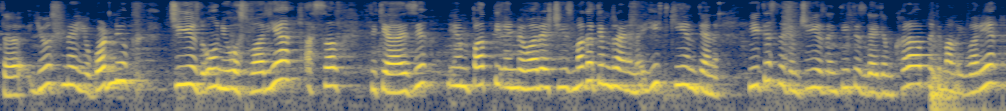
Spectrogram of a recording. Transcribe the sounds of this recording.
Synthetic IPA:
t̪ɨjusmejuɡoɖnukʰ | t͡ʃiːzoːnjosʋaɾjaɐsɐl | t̪ikʲaːziimpɐt̪ːiɐnʲmeʋaːɾjat͡ʃiːzmɐɡɐɾt̪imd̪ɾaːnimejit̪ʰkiint̪ɐnɨ | jit̪isnɨt̪imt͡ʃiːzɨnʲt̪it̪izɡɐjd̪imkʰɐɾaːb̚t̪ɨt̪imɐlɨkʲʋɐɾja

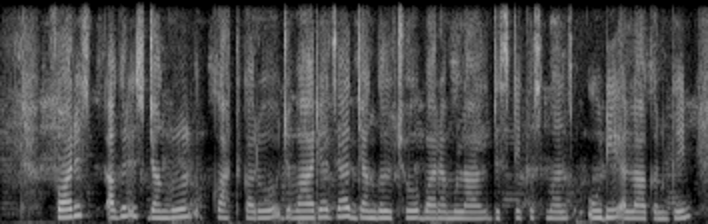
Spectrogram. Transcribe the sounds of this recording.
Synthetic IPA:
faːɾist̪ɐɡəɾisd͡ʒɐŋɡəlkɐt̪ʰkɐɾoːd͡ʒʋaːɾʲjaːzʲjaːd̪̚d͡ʒɐŋɡəlt͡ʃʰoːbaːɾãmulaːɖɪsʈikəsmɐnzuːɖiːʔɐ̰laːkɐnkinʲ

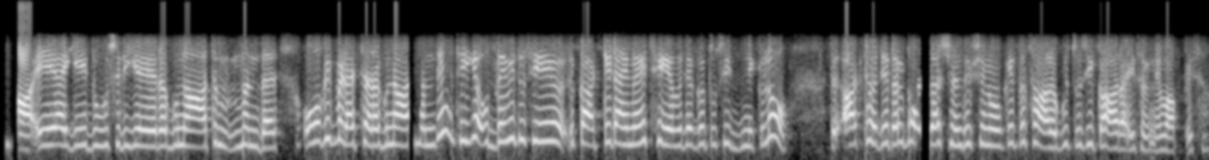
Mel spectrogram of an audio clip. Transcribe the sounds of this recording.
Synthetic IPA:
ɦãːʔeːaːiːɡiːd̪uːsɾiːeːɾəɡʊnaːt̪ʰmənd̪əɾoːbiːbəɽaːət͡ʃːʃʰaːɾəɡʊnaːt̪̚mənd̪eːʈʰiːkɛːʊd̪ːeːʋiːt̪ʊsĩːkaːʈːeːʈaːiːmɛːt͡ʃʰeːʋəd͡ʒeːəɡəɾt̪ʊsĩːnɪkloː | t̪eːʔəʈʰʋəd͡ʒeːt̪ək̚t̪ʊaːɾd̪əɾʃənd̪ʊkʃənɦoːkeːt̪ãːsaːɾãːkʊt͡ʃʰt̪ʊsĩːkaːɾaːiːsəkd̪eːʋaːpəs

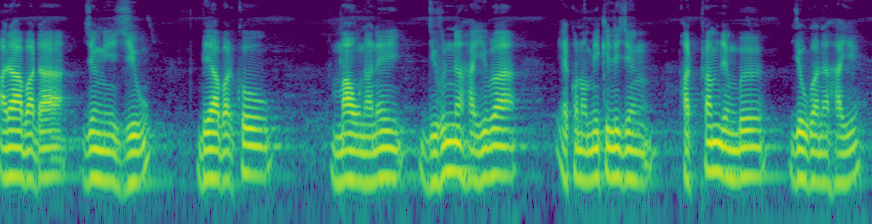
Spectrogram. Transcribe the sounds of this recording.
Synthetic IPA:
aɾabadazɯŋniziw | bejabaɾkʰɯw | mawnanɯjdiɦunːɯɦajɯbɾa | ekɔnɔmikilizɯŋpʰat̚pʰɾamzɯŋbɯzɯwɡanɯɦajɯ

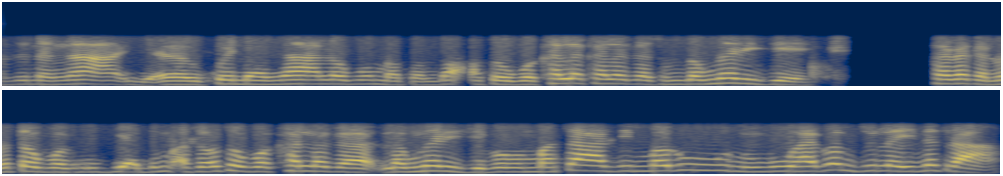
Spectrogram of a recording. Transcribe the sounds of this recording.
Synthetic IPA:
ɐdunɐŋakʰojnɐŋalɐwbɐmɐtɐmdɐ̰ʔɐsɐwbɐkʰɐlːɐkʰɐlːɐɡɐs̬umlɐwnɐɾis̬e | kʰɐɾɐkɐnotɐwbɐmiɡiɐdumɐsɐwɐsɐwbɐkʰɐlːɐɡɐlɐwnɐɾis̬ebɐmɐsadimɐɾunuŋluhajbɐmsulɐjnɐt̪ɾa

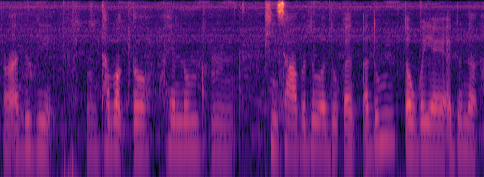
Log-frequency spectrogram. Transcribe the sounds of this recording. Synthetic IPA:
ɐ̰duɡitʰɐbɐk̚tɔɦelːum | pʰisabɐduɐdukɐɐdumtɐwbɐjajɐ̰dunɐ

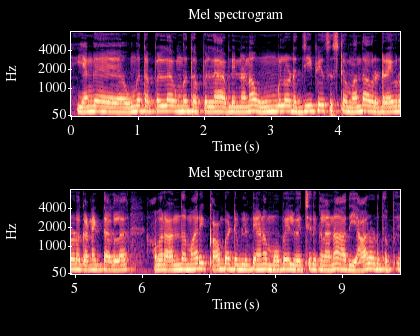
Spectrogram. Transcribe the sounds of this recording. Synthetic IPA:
ɛŋɡɐʊŋɡɐt̪̬ɐpːɪlːɐʊŋɡɐt̪̬ɐpːɪlːɐɐpːɐɽɪnːanːaːʊŋɡɐɭoːɽɐd͡ʒiːpijɐsɪsʈɐmʋɐnd̪ɯɐʋɐɾɖɾɐɪʋɐɾoːɽɐkɐɳɛk̚ʈaːɣɐɭa | ɐʋɐɾɐnd̪ɐmaːd̪ɾikaːmpɛːʈːɪbɪlɪʈ̬ːijaːnɐmɔbɐɪlʋɐt͡ʃːɪɾɯkːɐɭaːnːaːɐðɯjaːɾoːɽɐt̪̬ɐpːɯ

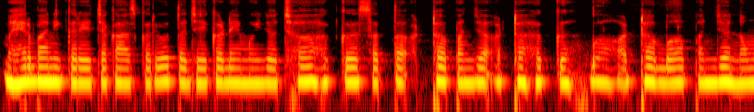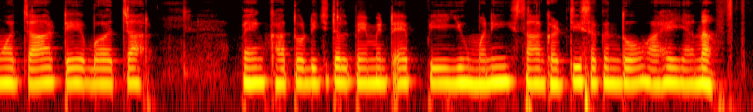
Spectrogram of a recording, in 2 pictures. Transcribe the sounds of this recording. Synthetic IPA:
mɐɦɪɾbaːnikɐɾet͡ɕɐkaːskɐɾijot̪ɐd͡ʑeːkɐɗɦɪ̃mʊ̃ɦɪ̃ɲd͡ʑot͡ɕʰɐɦɐksɐt̪ɐʈʰə̆pɐ̃ɲd͡ʑ̆ɐʈʰə̆ɦɐkɓɐɐʈʰə̆ɓɐpɐ̃ɲd͡ʑə̆nɐʋə̃t͡ɕaːɾʈeːɓɐt͡ɕaːɾ | bɛ̃ːŋkʰːãːt̪oɖɪd͡ʑɪʈəlpeːmẽɳʈɛːpːijuːmɐnisãɡʱɐʈɪd͡ʑisɐɡʱə̃nd̪oaːɦejaːnɐ

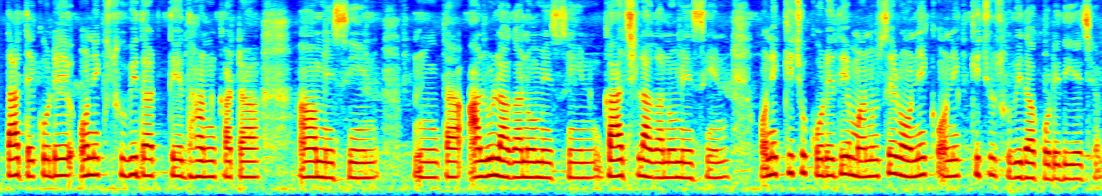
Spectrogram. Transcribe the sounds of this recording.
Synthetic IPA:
t̪at̪ekoɾeʔɔnekʃubid̪ʱaɾt̪ed̪ʱankaʈamesin | t̪aʔa̰lulaɡanomeʃinɡad͡ʑlaɡanomesin | ɔ̰nekːit͡ɕʰukoɾed̪ijemanuʃeɾɔnekɔ̰nekːit͡ɕʰuʃubid̪ʱakoɾed̪ijet͡ɕʰe

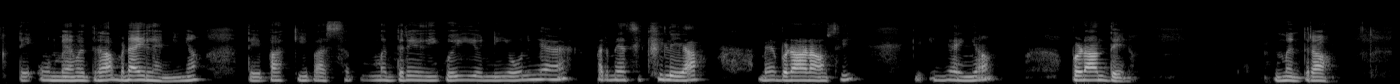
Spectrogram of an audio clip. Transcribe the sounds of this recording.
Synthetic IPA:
t̪eːʔʊnmɛ̃ːməd̪ɾaːbənaːiːlɛːnijãːt̪eːbaːkiːbəsmənd̪ɾeːd̪iːkoːiːonĩːoːniːãːɛ | pəɾmɛ̃ːsɪkʰːiːleːaːmɛ̃ːbəɽaːnãːõsiː | kɪɪjãːɪjãː | b̥əɽãːnd̪eːn | mənd̪ɾaː

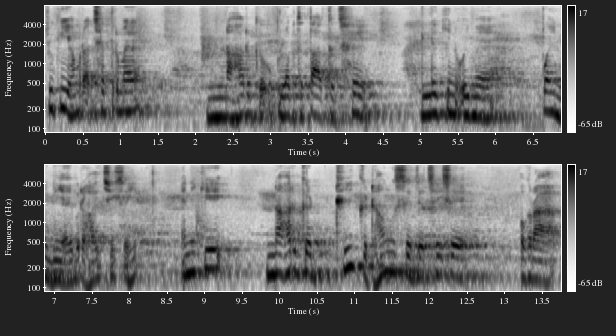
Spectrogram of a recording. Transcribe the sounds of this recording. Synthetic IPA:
kũkiɦəmɾa̰t͡ʃʰet̪ɾəme | nəɦəɾkḛʔṵpləbʱd̪ʱt̪aket͡ʃʰəj | lekino̰ime | pəɪnnəjajbɾəɦəlt͡ʃʰɛsə̰ɦi | janiki | nəɦəɾkeʈʰikɖʱəŋɡsẽd͡ʒet͡ʃʰəse | okɾa

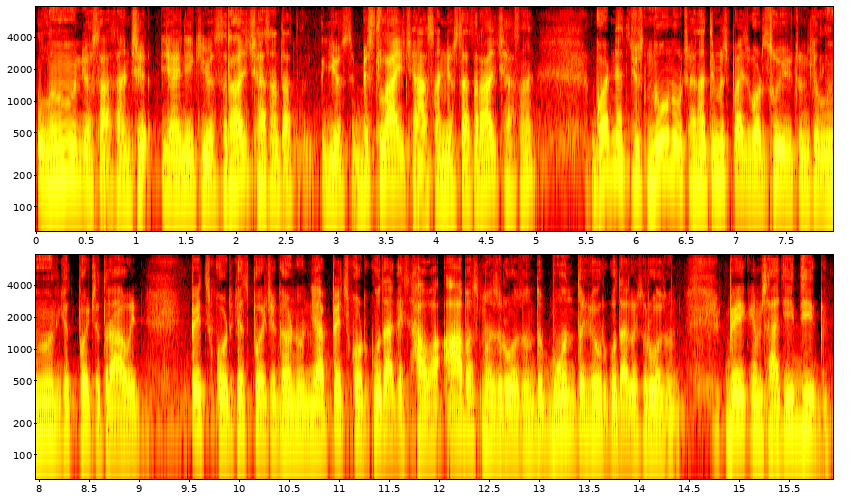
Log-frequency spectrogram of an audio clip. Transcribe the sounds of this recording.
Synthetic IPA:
lɨːnjosaːsaːnt͡ʃʰijaːnikijosɾaːzt͡ʃʰaːsãːt̪ɐt̪josbislaːjit͡ʃʰiaːsaːnjost̪ɐt̪ʰɾaːzt͡ʃʰaːsãːn | ɡɔɖnʲɐt̪ʰjusnownoːt͡ʃʰaːsãːt̪imispaːt͡ʃɡɔɖsuːjiʈʰunkilɨːnkit̪̚ʰpəːt͡ʃʰit̪ɾaːʋɨnʲ | pʲet͡skoʈkʲit̪̚ʰpət͡ʃʰiɡɐɳɖunjaːpʲet͡skoʈkud̪aːɡɐsʲhɐʋaːʔaːbɐsmɐnzɾoːzunt̪ɨboːnt̪ɨɦeɾkud̪aːɡɐt͡ʃʲɾoːzun | bʲejkɐmʲsaːt̪id̪iɡ

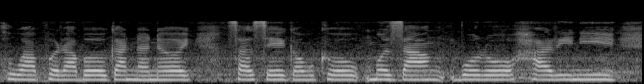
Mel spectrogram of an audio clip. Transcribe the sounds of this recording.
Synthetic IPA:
kʰuwapʰəɾabəɡanːanɯj | saseɡawkʰɯwməzaŋbɔɾɔhaɾini

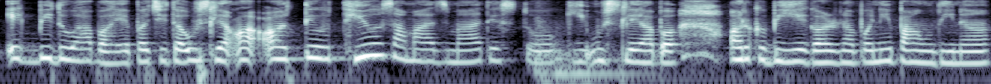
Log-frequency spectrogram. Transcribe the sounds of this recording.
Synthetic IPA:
ek̚bid̪wabʱʌepʌt͡sʰit̪ʌusleʔʌʔt̪jot̪ʰijosʌmad͡zmat̪est̪okiusleʌbʌʌrkobiɦeɡʌrnʌpʌnipaw̃d̪inʌ

